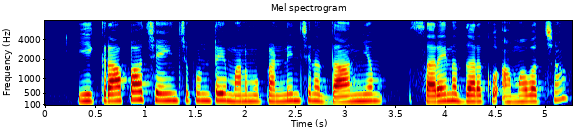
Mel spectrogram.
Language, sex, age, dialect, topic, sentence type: Telugu, female, 51-55, Central/Coastal, agriculture, question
